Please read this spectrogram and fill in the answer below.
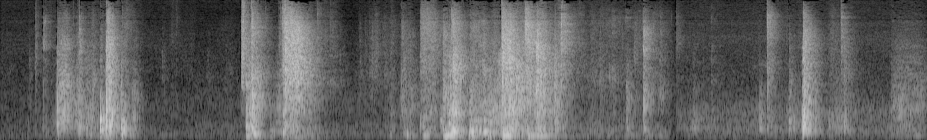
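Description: Thumps, scuffs and rustling of cats jumping into and scrambling inside cloth laundry hampers and a tall plastic bin, heard in several short, separate bursts.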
